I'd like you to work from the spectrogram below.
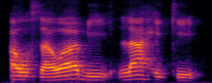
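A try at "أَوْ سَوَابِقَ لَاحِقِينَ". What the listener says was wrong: sawabin, itu tanwin semua, au sawabin lahikin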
